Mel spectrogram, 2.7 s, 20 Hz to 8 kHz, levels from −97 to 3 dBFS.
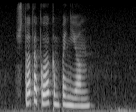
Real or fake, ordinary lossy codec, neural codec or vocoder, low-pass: real; none; none; 7.2 kHz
